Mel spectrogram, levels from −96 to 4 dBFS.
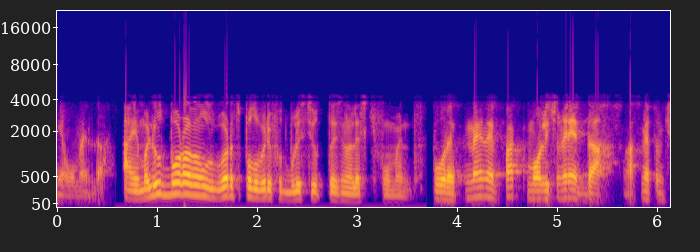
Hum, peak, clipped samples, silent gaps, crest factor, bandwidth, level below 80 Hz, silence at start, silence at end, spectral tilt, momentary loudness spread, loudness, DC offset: none; 0 dBFS; under 0.1%; none; 16 dB; 5 kHz; -64 dBFS; 0 s; 0 s; -8 dB/octave; 17 LU; -16 LUFS; under 0.1%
